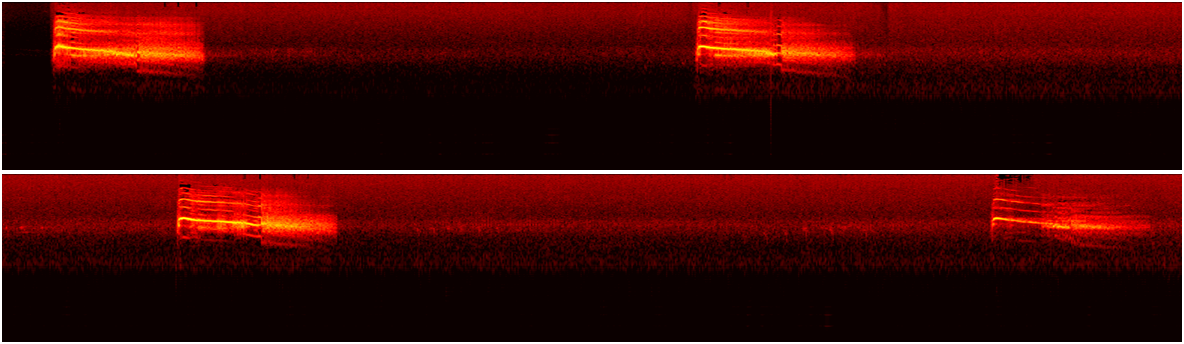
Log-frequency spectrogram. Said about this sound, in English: Note that the red-tail's call is usually one long slurred syllable, gear.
